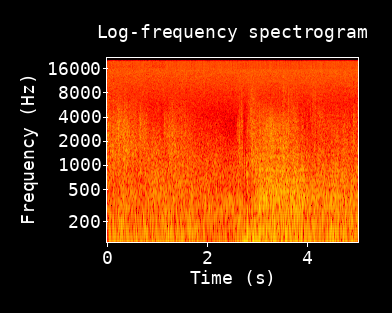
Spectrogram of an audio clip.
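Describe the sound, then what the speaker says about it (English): Warship guns fire during a naval video game battle: a dense, steady wash of rumbling gunfire punctuated by one heavier boom midway, with no voices. "Instead, I'll unload with all my guns."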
